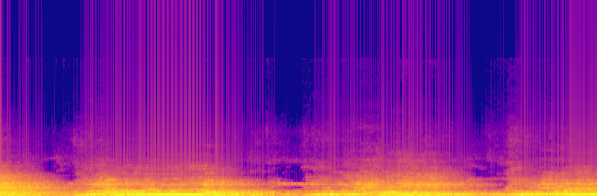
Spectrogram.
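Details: On the day before Eid al-Adha, a calf moos repeatedly: a series of long, steady, tonal bellows, one after another with short dips in loudness.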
